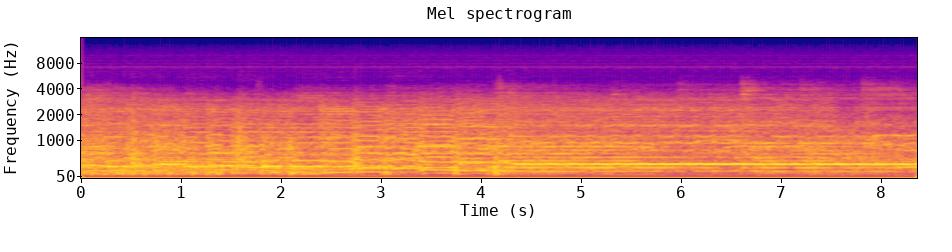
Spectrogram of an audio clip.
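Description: Live metal band playing, electric guitars to the fore with drums, recorded on a camcorder from the crowd. About halfway through, a chord is held and rings on steadily.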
